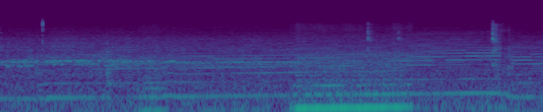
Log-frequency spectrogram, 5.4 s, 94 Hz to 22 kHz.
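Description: In the iRacing Mazda MX-5 Cup racing sim, car tires slide and squeal over a steady engine drone, with a brief, louder grinding burst partway through. No one speaks.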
